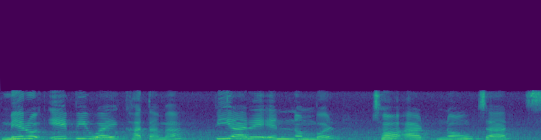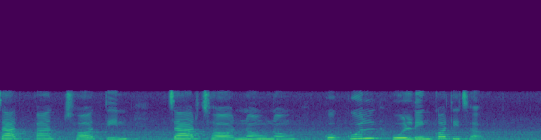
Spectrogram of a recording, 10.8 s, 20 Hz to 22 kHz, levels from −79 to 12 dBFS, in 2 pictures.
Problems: constant background noise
